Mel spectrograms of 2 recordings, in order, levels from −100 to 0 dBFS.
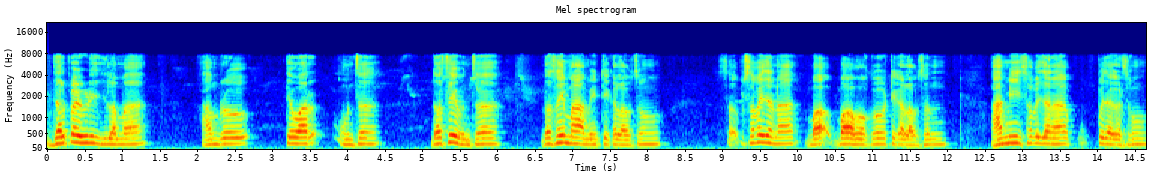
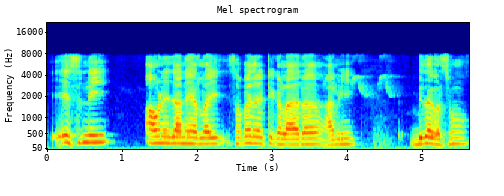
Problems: background sounds at intervals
